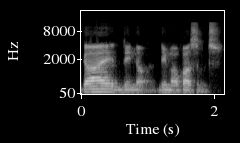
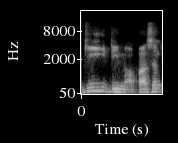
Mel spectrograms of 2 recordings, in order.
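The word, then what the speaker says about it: Guy de Maupassant: ये French name है और फ्रेंच नेम में अगर फ्रेंच में इसे प्रोनाउंस करेंगे तो गी डी मॉपासेंट के तरीके से प्रोनाउंस करेंगे, गाय नहीं पढ़ेंगे। इंग्लिश प्रोनाउंस करेंगे तो गाय ही पढ़ेंगे इसे।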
